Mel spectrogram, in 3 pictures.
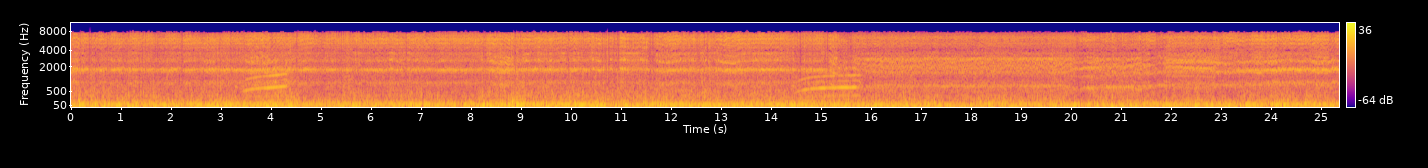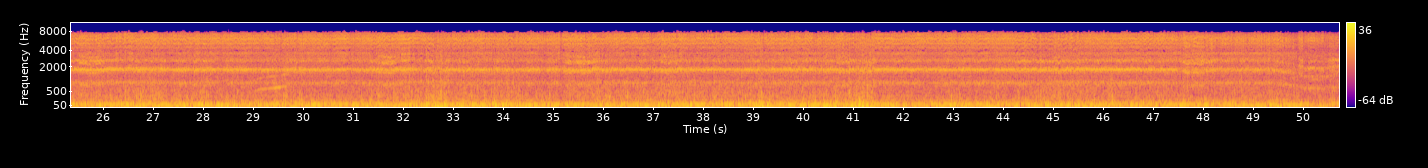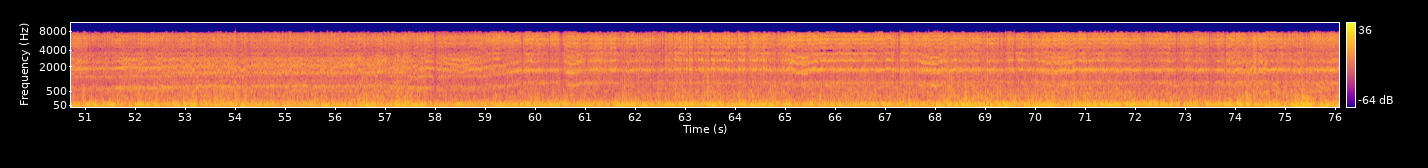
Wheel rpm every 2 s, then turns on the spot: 230, 230, 230, 240, 230, 230, 230, 220, 170, 160, 160, 200, 220, 230, 240, 230, 230, 230, 230, 230, 230, 230, 230, 230, 230, 180, 160, 160, 160, 170, 220, 230, 230, 230, 230, 230, 230, 220.
none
